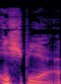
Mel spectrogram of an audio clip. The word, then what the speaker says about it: Ishbia: Matt Ishbia, I believe is how you pronounce his name. Yes.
